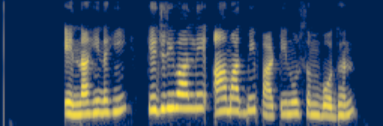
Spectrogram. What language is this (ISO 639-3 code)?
pan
